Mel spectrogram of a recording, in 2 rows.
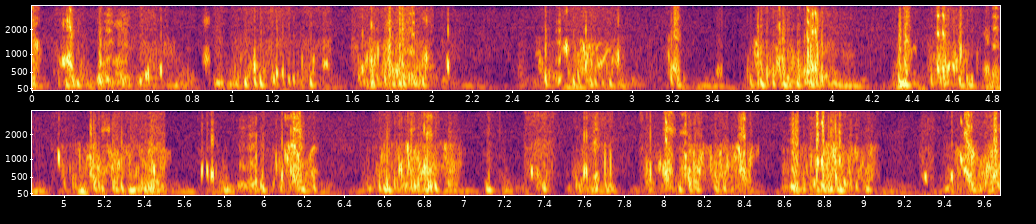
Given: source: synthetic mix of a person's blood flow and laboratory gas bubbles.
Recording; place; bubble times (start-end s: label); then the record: Doppler ultrasound of blood flow; precordium
0.00-0.05 s: bubbles
0.10-0.81 s: bubbles
0.85-1.51 s: bubbles
1.59-2.12 s: bubbles
2.51-2.96 s: bubbles
3.16-3.27 s: bubbles
3.42-3.45 s: bubbles
3.56-4.13 s: bubbles
4.29-4.42 s: bubbles
4.47-4.86 s: bubbles
4.93-5.54 s: bubbles
5.66-5.78 s: bubbles
5.86-6.29 s: bubbles
6.54-7.00 s: bubbles
7.08-7.18 s: bubbles
7.29-7.47 s: bubbles
7.53-7.78 s: bubbles
7.88-8.47 s: bubbles
8.57-9.08 s: bubbles
9.27-9.35 s: bubbles
9.39-9.69 s: bubbles
From the record:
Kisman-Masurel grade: 343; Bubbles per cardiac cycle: rolling drumbeat, 9 or more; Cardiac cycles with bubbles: 100%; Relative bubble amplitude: loud (0.450 to 0.775); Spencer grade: 3 (all of the cardiac periods contain showers or single bubble signals, but not dominating or overriding the cardiac motion signals); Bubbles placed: anywhere in the cardiac cycle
